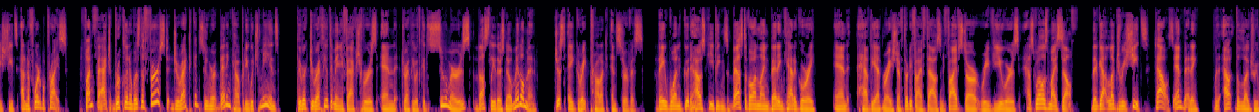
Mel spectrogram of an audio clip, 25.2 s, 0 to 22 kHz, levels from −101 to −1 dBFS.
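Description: No technical faults are audible anywhere in this speech.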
